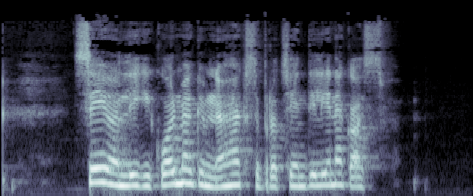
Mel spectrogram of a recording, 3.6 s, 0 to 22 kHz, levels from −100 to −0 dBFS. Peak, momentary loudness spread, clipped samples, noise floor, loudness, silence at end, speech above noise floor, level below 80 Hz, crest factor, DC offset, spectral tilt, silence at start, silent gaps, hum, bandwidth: 0 dBFS; 9 LU; under 0.1%; -57 dBFS; -14 LUFS; 0.7 s; 44 dB; -58 dBFS; 14 dB; under 0.1%; -4 dB/octave; 0.6 s; none; none; 14.5 kHz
